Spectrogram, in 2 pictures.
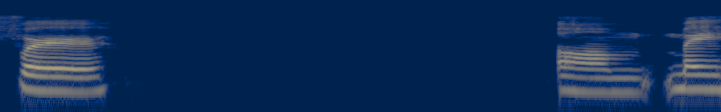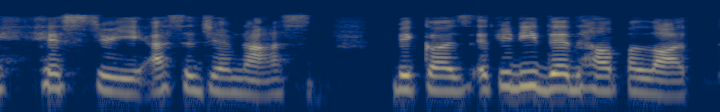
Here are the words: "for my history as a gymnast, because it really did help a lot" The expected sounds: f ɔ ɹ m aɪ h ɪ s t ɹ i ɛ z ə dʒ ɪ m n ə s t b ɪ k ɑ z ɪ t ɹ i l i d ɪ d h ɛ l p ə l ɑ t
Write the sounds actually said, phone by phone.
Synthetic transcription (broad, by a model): f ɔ ɹ m aɪ h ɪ s t ɹ i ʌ s ə dʒ ɪ m n ə s t b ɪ k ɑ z ɪ t ɹ i l i d ɪ d h ɛ l p ə l ɑ t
